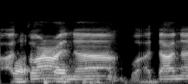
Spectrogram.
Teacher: واطعنا یعنی طا موٹا ہے، اونچا ہے، نون الف زبر نا.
